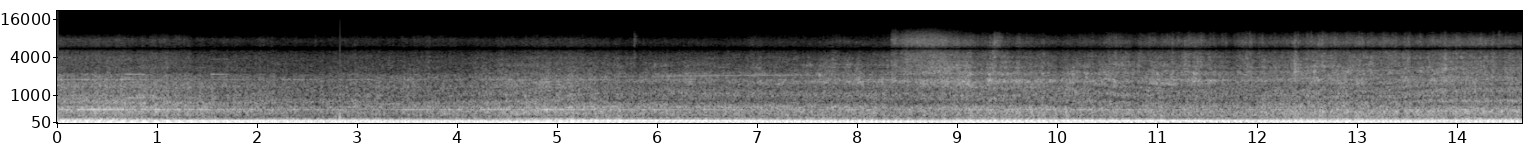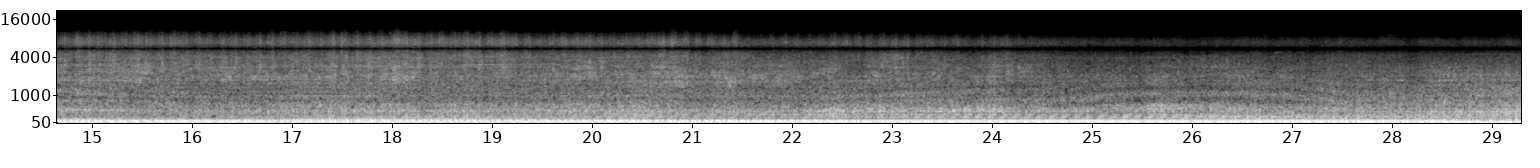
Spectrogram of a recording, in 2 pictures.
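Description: Freight train led by two GE C44-9W diesel locomotives working under load, a steady heavy low rumble. After several seconds the wheel and rail noise rises sharply and runs on as the locomotives and then loaded tank cars roll past.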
